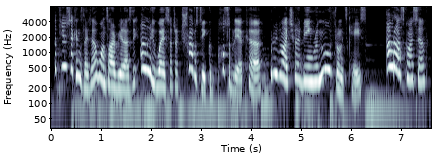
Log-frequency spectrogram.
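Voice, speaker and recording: A prim, cultured female pony, played by a woman, speaks high and with sweeping intonation. She is formal and exact, with dry menace under the politeness, as in a comic audio drama over faint music. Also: wildly swooping pitch, brisk. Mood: icy composure. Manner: formal, precise, drily menacing. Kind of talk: scripted comedy fan audio drama.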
